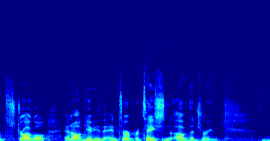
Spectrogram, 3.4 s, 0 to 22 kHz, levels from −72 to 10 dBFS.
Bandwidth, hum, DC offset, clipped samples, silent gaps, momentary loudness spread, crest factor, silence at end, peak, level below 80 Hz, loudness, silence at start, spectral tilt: 15.5 kHz; none; under 0.1%; under 0.1%; none; 15 LU; 18 dB; 0 s; -10 dBFS; -60 dBFS; -27 LUFS; 0 s; -5 dB/octave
